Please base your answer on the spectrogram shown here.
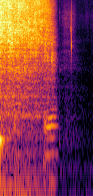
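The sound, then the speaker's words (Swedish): Water pours from a tap over a shallow basin used for washing before Muslim prayer, a steady rushing stream that cuts off partway through, followed by a single faint click. “visade hur man tvättar sig innan man gör den muslimska bönen”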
